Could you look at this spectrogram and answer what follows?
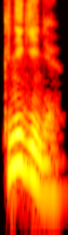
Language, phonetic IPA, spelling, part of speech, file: Russian, [knʲɪˈɡʲinʲə], княгиня, noun, Ru-княгиня.ogg
- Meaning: 1. princess (the prince’s consort), duchess 2. daughter 3. bride in old wedding rituals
